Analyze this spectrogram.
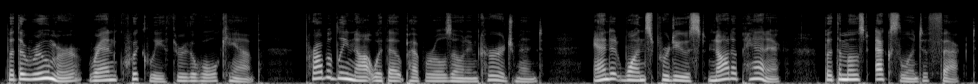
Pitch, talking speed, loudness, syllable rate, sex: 185 Hz, 165 wpm, -18 LUFS, 5.4 syllables/s, female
